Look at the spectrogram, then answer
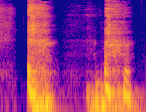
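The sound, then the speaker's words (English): Two loud coughs, one short and harsh, then a longer, rougher one after a brief pause, with no talking around them. “sorry to cough in your face.”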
